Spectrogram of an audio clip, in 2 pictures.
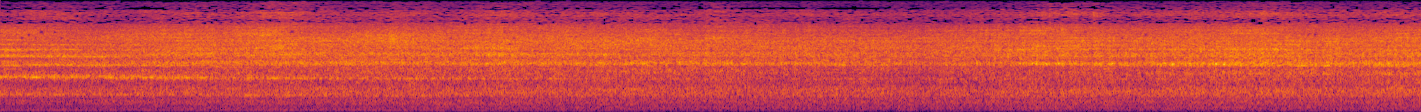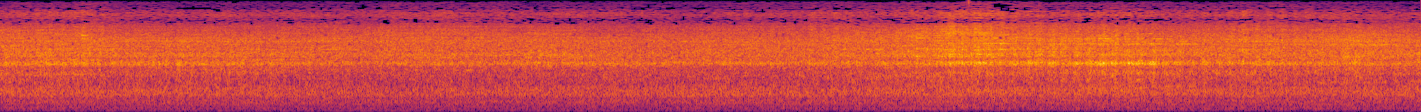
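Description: CSX freight train rolling past, with a steady rush of wheels on rail and some clickety-clack over the joints. A locomotive horn chord trails off at the very start. A thin high ringing of wheels against rail rises about a third of the way through and again near the end.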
